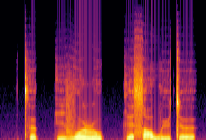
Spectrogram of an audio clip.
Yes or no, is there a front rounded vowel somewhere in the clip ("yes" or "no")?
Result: yes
